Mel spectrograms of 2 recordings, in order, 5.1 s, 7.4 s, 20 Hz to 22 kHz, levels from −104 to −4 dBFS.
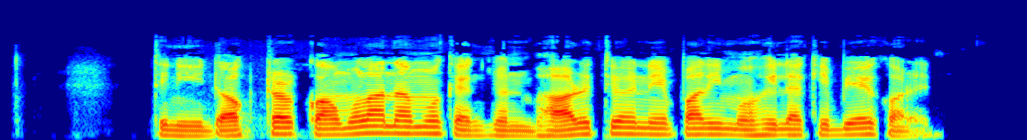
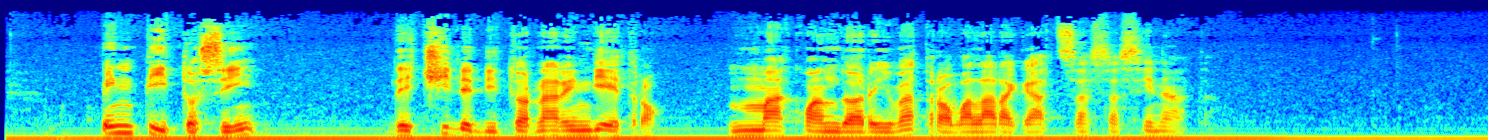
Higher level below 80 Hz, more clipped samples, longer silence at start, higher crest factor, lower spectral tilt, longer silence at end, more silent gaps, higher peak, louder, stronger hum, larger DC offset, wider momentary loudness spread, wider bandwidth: second, -60 dBFS vs -28 dBFS; neither; first, 0.75 s vs 0.05 s; about the same, 20 dB vs 20 dB; first, -8 dB/octave vs -3 dB/octave; first, 0.45 s vs 0 s; neither; about the same, 0 dBFS vs 0 dBFS; about the same, -20 LUFS vs -19 LUFS; second, none vs 50 Hz at -30 dBFS; neither; second, 7 LU vs 19 LU; second, 8 kHz vs 15 kHz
